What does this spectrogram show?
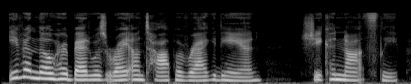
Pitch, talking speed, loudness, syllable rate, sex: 215 Hz, 220 wpm, -18 LUFS, 5.0 syllables/s, female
